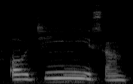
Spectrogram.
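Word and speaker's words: おじいさん: Di sini yaitu contohnya ada oji jisam g-nya i di sini itu untuk memanjangkan. Jadi dibacanya Oji Jang, I-nya panjang ya.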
